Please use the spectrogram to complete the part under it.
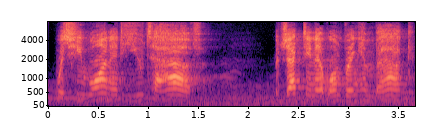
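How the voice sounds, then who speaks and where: A woman playing a steady, caring young team leader in a video game, speaking earnestly and firmly. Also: mid-range voice, normal speed, music in the background, close to an everyday voice. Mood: earnest reassurance.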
